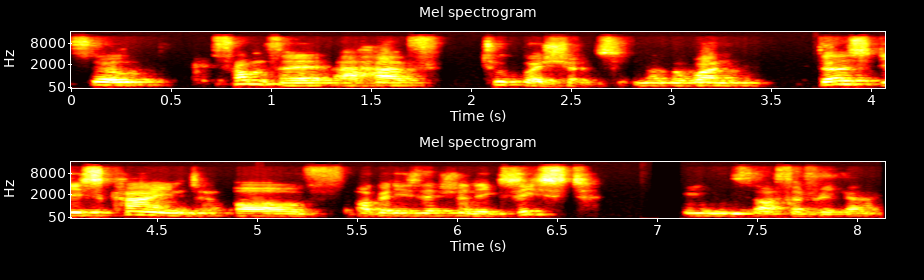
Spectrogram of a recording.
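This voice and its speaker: A man talks with a French accent at a fairly high pitch. His pitch swings very widely. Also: fairly slow pace. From France. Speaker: audience member asking a question. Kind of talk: audience question at a book launch. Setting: event with live audience.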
